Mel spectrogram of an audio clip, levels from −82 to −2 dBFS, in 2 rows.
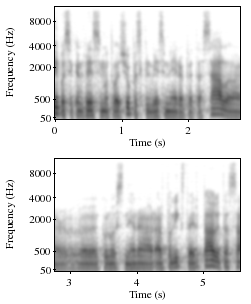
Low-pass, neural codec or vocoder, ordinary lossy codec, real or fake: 10.8 kHz; codec, 24 kHz, 0.9 kbps, WavTokenizer, small release; AAC, 64 kbps; fake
